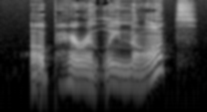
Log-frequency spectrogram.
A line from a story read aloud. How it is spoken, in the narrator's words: Iroh murmured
